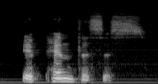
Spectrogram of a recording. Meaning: The insertion of a phoneme, letter, or syllable into a word, usually to satisfy the phonological constraints of a language or poetic context
- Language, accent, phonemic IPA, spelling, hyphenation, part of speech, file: English, US, /ɪˈpɛn.θə.sɪs/, epenthesis, epen‧the‧sis, noun, En-us-epenthesis.ogg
